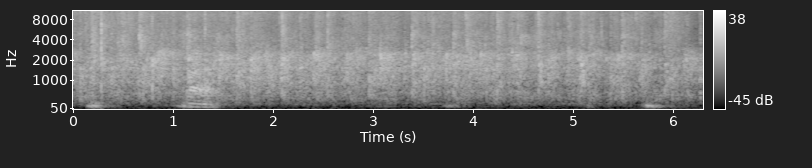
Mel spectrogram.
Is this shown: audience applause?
yes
